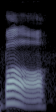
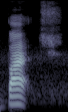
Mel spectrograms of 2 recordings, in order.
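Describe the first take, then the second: First: "bark" with a hard k ending; "bark" ending in k, without tch; spelling pronunciation. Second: "batch" with a tch ending; "batch" rhyming with match, without k; local pronunciation. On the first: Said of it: "it's spelt like bark". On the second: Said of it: "but we say sand batch". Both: Shown as a demonstration.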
